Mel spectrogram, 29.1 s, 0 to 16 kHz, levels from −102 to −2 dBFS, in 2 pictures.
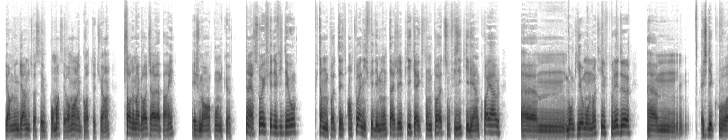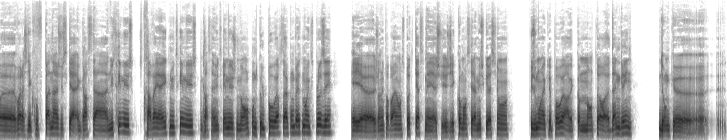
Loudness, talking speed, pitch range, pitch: -27 LUFS, 245 wpm, 95-125 Hz, 105 Hz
